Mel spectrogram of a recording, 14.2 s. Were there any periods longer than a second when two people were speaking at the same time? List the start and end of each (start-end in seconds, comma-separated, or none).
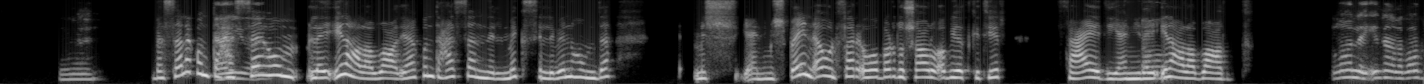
none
